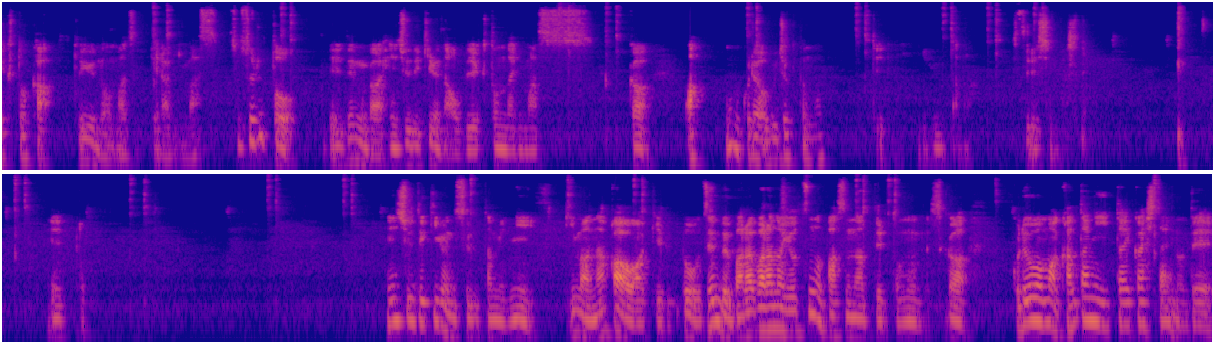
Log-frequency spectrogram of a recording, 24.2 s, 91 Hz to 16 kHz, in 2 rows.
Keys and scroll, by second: 12.2 BackSpace.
